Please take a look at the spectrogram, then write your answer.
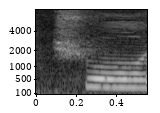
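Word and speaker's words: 说: Shuo, ini bacanya shuo. Shuo itu berkata yang berhubungan dengan mulut.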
